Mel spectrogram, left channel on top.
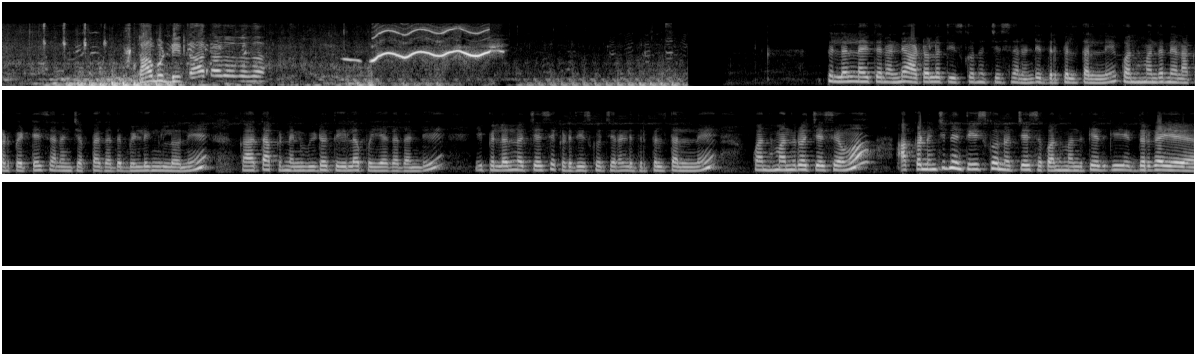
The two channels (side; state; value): right; silent; digital silence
